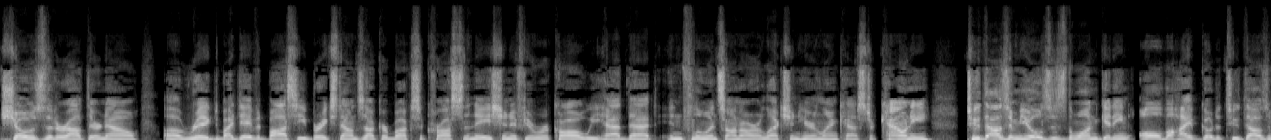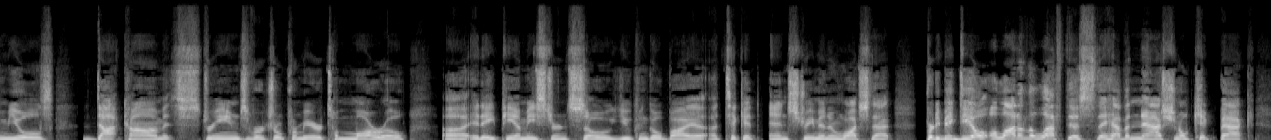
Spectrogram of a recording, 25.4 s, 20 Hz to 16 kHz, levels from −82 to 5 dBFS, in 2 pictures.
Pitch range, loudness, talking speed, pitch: 125-165 Hz, -17 LUFS, 190 wpm, 140 Hz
